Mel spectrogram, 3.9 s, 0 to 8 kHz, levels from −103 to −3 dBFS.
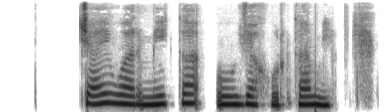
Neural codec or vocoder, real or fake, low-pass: none; real; 7.2 kHz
